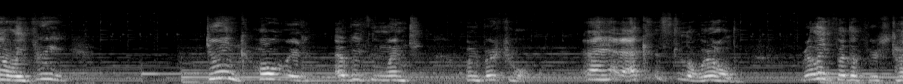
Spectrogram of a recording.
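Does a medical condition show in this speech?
Yes: cerebral palsy; uses wheelchair, assistive technology; age 27, weekly physical therapy.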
